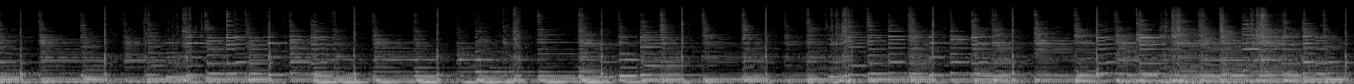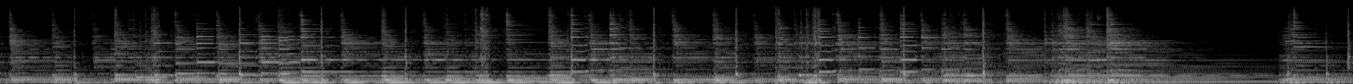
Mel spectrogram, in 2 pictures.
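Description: Background music: acoustic guitar playing quick plucked notes mixed with strums, in a Spanish-flavoured style, fading out near the end.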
